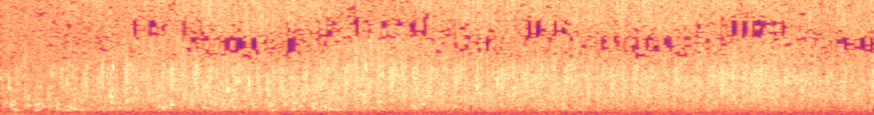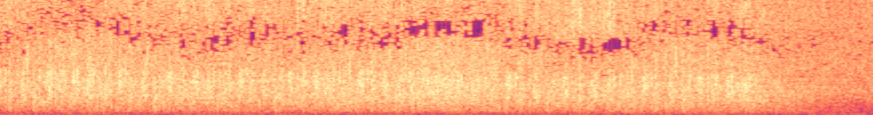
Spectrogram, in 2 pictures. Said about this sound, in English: Take the path to the bridge, and listen to the babbling brook sounds as you go over the bridge into the meadow once again.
